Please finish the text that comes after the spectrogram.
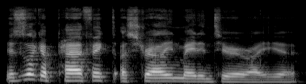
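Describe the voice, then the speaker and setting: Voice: medium pitch, lively intonation, fairly quick, clear, resonant tone. A speaker chatting casually about cars with slangy, exclamatory reactions. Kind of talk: casual car chat. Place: remote voice chat.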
